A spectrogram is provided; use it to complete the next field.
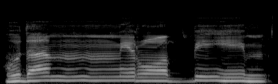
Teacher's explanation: یہاں پہ میم کے اوپر شد ہے، دم یہاں پہ تھوڑا رکیں گے ہم۔ یہاں پہ را کو پر پڑھیں گے، با کو بھی پر پڑھیں گے۔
